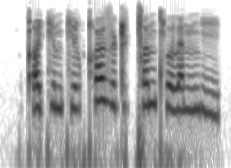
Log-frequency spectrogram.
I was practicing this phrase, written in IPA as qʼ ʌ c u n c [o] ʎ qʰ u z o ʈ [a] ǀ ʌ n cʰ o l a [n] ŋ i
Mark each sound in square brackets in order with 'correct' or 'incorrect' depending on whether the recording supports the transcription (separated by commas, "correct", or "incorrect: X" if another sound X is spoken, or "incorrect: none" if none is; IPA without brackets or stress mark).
incorrect: ɵ, incorrect: ə, correct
